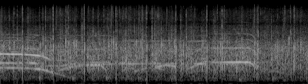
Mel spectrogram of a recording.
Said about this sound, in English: Would you give them a hand clap? Yeah, you can stand up. They're not here, but stand up and honor them for who they are.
